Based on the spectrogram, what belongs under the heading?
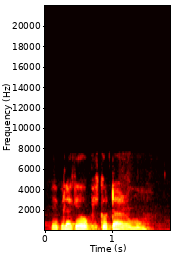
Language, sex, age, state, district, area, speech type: Assamese, female, 30-45, Assam, Dibrugarh, rural, spontaneous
